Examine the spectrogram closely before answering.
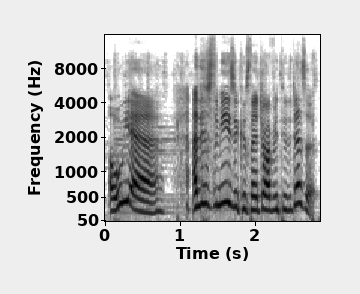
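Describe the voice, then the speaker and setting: A woman with a high voice that swings up and down as she talks. She co-hosts a casual podcast about a film and is exclamatory and sweary. Faint music sits behind her. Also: expressive, quick pace. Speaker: podcast co-host.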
